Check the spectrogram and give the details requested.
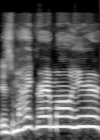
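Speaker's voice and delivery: mock very high, giddy, all-excited blurt. Retelling a story and acting out what he said: imitating him all excited. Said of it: "all excited".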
